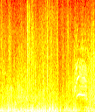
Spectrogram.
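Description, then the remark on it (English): A thundering herd of wild mustangs gallops across the sagebrush badlands of northern Wyoming's high desert, many hooves pounding in a dense, continuous rumble, with a high whinny cutting through near the end. “But in this empty quarter of the cowboy state is a thundering herd of mustangs.”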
